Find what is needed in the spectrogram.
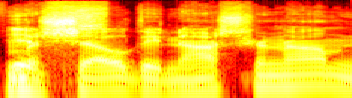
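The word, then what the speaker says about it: Michel de Nostredame: a banging start really Michelle de nostradam no sorry I didn't think that was his name Michelle oh yeah you said it right Michelle did not he just said it with a more French accent than me I just I said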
